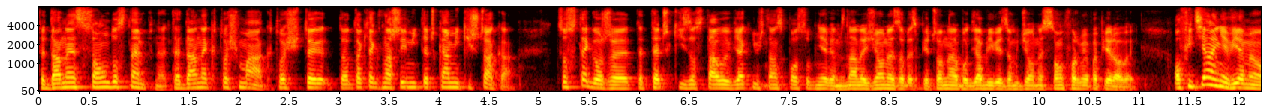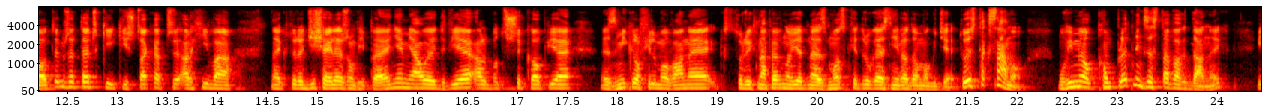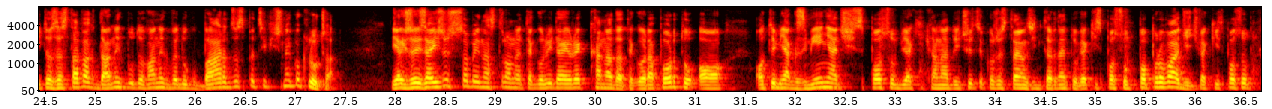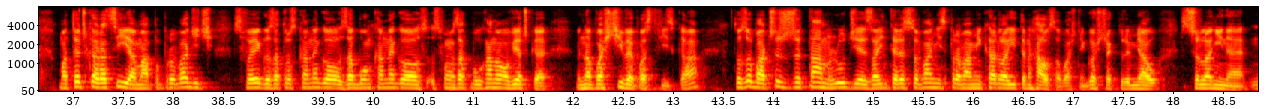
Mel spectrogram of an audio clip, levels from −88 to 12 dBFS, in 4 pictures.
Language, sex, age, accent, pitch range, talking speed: Polish, male, 40-59, native, 125-155 Hz, 180 wpm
